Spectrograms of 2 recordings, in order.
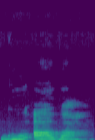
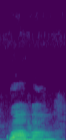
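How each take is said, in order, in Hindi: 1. शुरुआत दो अलग अक्षरों में बँटी है। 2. शुरुआत जल्दी से एक अक्षर में मिल जाती है। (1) "गु आवा नहीं होता" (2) "आप इसको जल्दी से बोलेंगे"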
